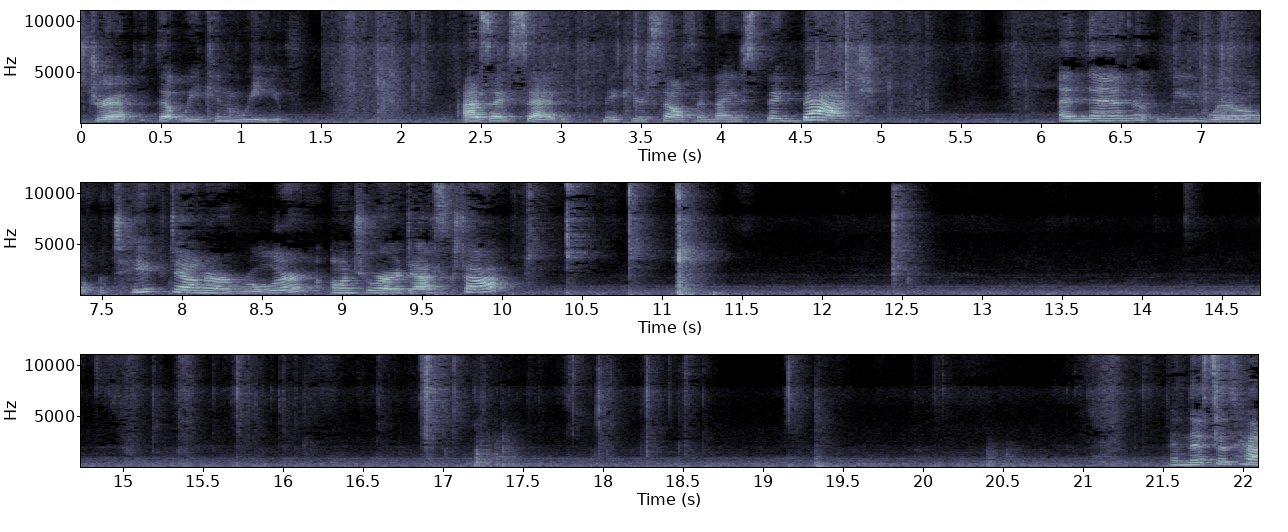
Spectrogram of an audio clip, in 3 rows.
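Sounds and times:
tape peeled and torn off roll: 15.0s - 18.7s.

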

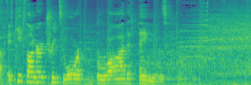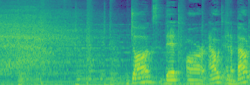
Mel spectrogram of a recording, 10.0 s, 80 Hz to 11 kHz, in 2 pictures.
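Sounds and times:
hiss transition effect: 2.8s - 7.8s.

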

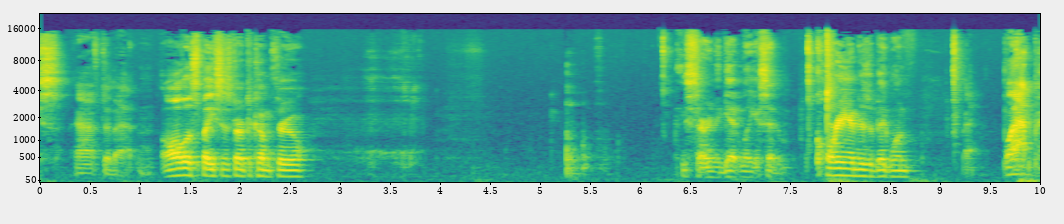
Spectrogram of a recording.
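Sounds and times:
sip from a glass: 3.2s - 3.9s.

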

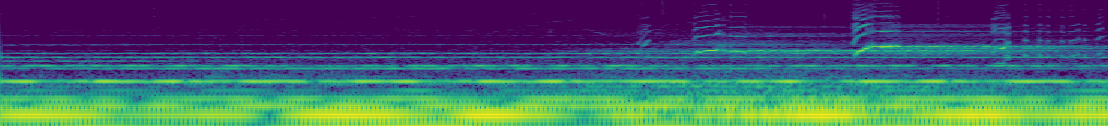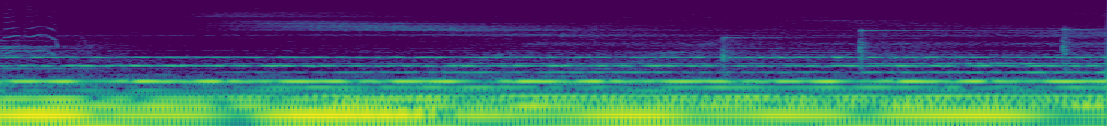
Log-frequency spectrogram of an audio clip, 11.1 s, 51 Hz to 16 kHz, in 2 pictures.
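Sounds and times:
ambient music of sustained tones: 0.0s - 11.0s.

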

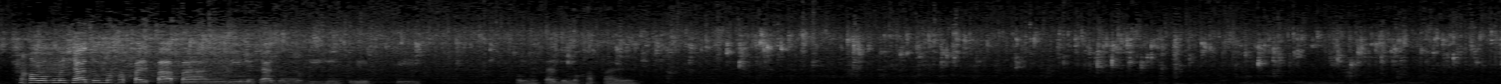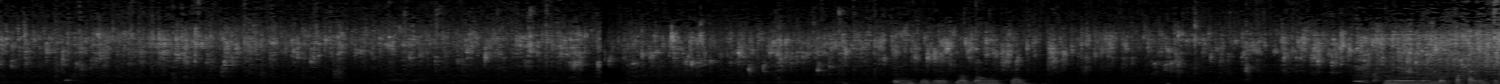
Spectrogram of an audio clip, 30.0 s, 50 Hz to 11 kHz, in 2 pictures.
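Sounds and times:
food sizzling in hot oil: 0.0s - 30.0s.

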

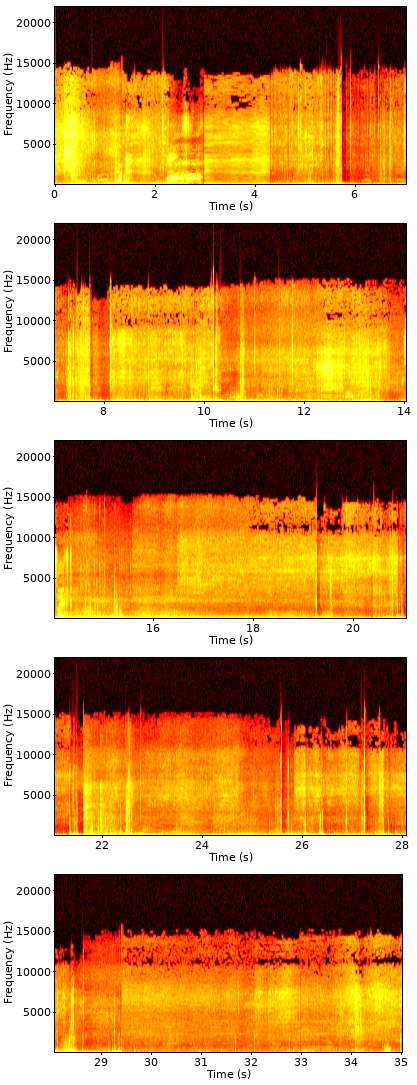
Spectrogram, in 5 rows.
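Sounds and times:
wind and tyre rumble: 3.0s - 29.4s
bike knocks and landings: 4.7s - 11.8s, 20.3s - 29.4s
music: 29.4s - 35.0s.

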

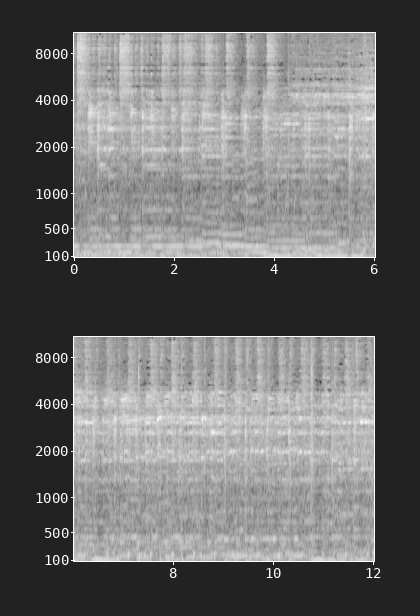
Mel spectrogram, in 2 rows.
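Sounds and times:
bass guitar: 0.0s - 12.0s
drums: 0.0s - 12.0s
fiddle playing lead line: 0.0s - 12.0s.

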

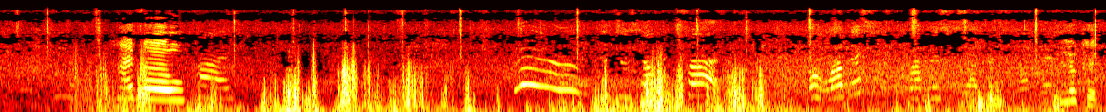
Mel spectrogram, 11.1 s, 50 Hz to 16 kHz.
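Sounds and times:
scooter wheels rolling on wet path: 0.0s - 11.0s
wind on microphone: 0.0s - 11.0s.

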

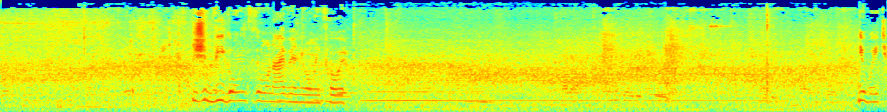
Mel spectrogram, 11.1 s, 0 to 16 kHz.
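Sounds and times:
arcade noise: 0.0s - 11.0s
motor humming: 3.8s - 10.7s.

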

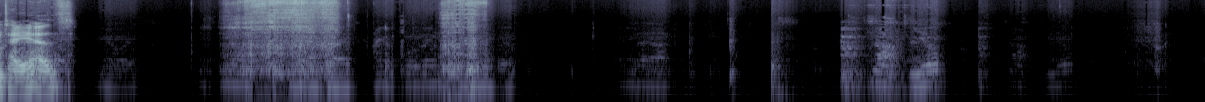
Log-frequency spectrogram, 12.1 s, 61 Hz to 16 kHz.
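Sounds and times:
person slurping noodles: 2.2s - 3.5s, 4.4s - 5.0s.

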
